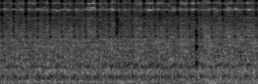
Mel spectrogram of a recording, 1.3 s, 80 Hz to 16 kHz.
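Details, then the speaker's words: 2008 Subaru Impreza flat-four with a dead coil, running on one cylinder with a second plug wire pulled: rough, uneven running with a sharp crackling snap as the plug lead arcs while the engine misfires. "i want to pull a spark plug wire out and now you'll hear this one you can hear the wire"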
